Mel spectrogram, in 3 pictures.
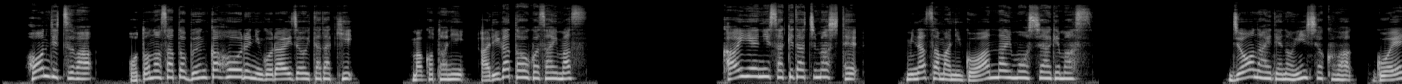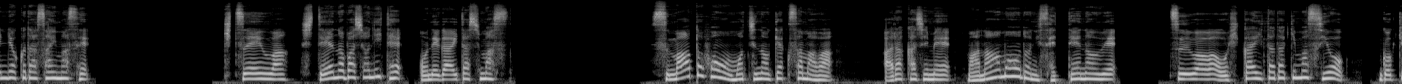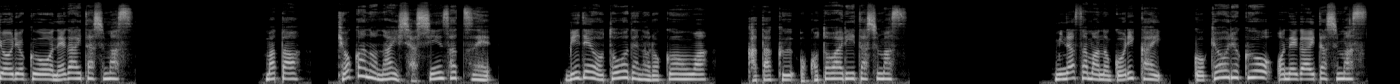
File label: narration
